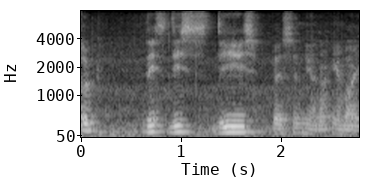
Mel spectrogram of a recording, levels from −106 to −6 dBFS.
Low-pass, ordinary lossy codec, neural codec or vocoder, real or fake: none; none; codec, 16 kHz, 16 kbps, FreqCodec, smaller model; fake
